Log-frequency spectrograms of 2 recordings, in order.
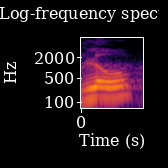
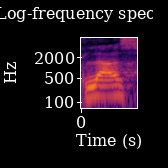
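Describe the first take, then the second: First: The name ends with a vowel sound. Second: The name ends with an s sound. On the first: "ça se prononce Lass ou Law" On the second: "ça se prononce Lass ou Law"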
